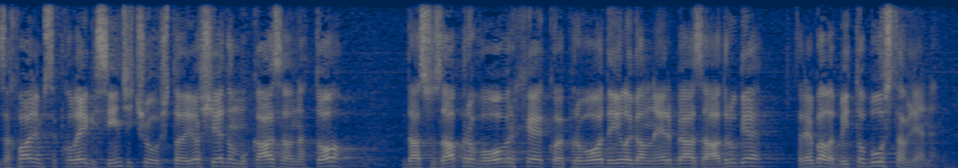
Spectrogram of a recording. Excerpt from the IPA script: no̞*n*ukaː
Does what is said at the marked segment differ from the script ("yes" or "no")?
yes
